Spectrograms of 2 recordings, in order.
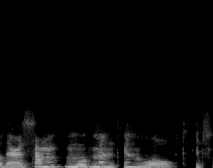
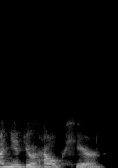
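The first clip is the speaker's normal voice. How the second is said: usual speaking voice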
